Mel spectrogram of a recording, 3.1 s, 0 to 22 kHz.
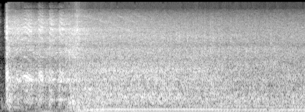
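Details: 2008 Suzuki XL7, 190,000+ miles, after replacing the dead starter with a new one: a short crank, then the engine catches cleanly within a second and settles into a steady, even idle. Starter and starting are healthy.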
